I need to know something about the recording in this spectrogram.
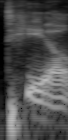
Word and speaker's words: Teal: last name is Teal, like steel without the S.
